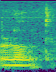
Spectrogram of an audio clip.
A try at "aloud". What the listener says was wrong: Now you have to stress the A, like aloud.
